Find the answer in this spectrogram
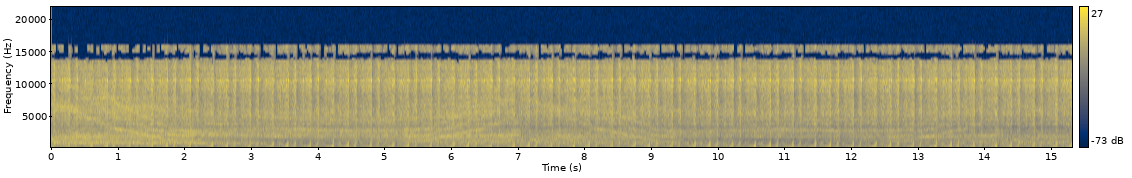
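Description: Trance/techno track in a DJ mix: a steady four-to-the-floor kick beat under synth tones that sweep up and down in pitch every few seconds.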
